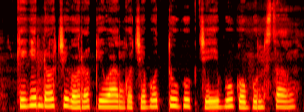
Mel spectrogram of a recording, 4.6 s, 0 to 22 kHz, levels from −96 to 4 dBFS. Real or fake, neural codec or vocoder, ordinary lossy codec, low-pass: real; none; none; none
